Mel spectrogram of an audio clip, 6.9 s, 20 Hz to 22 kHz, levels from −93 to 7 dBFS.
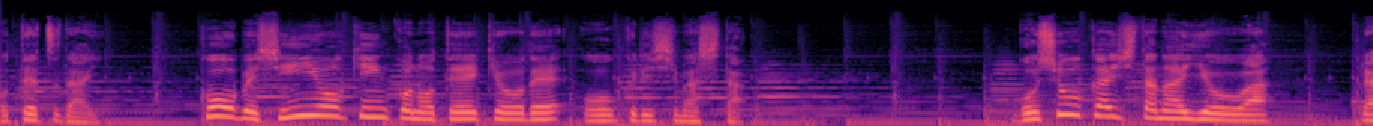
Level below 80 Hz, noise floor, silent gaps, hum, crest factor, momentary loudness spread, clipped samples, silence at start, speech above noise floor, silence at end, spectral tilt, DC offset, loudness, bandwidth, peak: -50 dBFS; -45 dBFS; none; none; 16 dB; 20 LU; under 0.1%; 0 s; 21 dB; 0 s; -5 dB/octave; under 0.1%; -25 LUFS; 14 kHz; -8 dBFS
